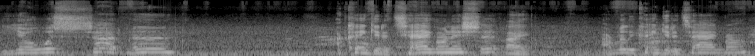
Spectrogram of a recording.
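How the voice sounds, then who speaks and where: A man's raised, projected voice at a high pitch, animated in tone, fairly slow with long, frequent pauses and ordinary pitch variation, amid noticeable background noise and audible room echo. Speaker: streetwear unboxing reviewer. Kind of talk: casual unboxing review. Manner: slurred.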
